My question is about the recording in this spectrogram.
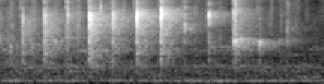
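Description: Rapid percussive massage: open hands slapping and chopping on a bare arm, about seven sharp smacks a second, loudest around the middle.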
